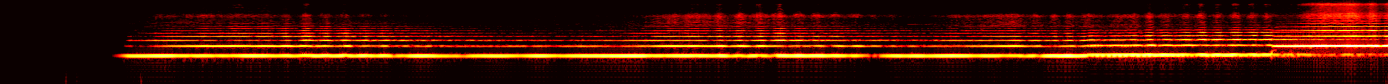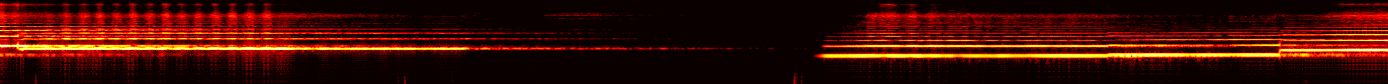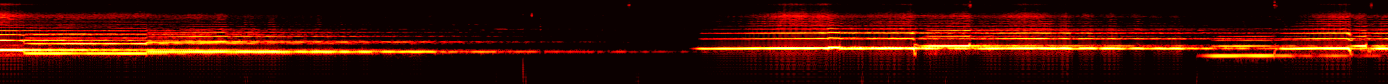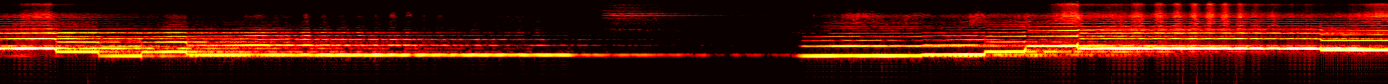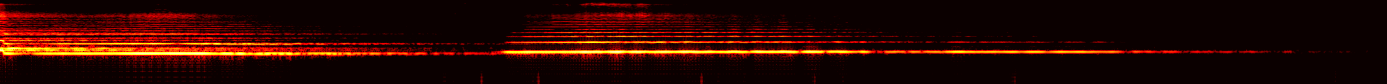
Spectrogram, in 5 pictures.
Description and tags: I play a short atmospheric 'echoey' melody on the flute. It has a dreamy mystical vibe.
